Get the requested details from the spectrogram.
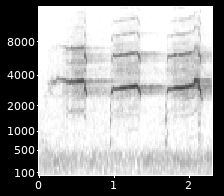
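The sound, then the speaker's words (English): A bald eagle gives three high, thin whistled calls, each about half a second long with a slight pitch bend, repeated steadily over a soft low rumble. “Benjamin Franklin didn't want this bird to be our national bird because these birds steal prey from other animals by chasing them down”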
